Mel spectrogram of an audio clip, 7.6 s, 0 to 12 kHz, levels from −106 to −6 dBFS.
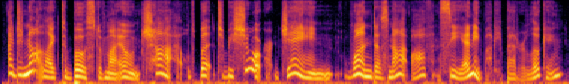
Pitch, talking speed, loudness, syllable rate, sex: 220 Hz, 175 wpm, -18 LUFS, 4.5 syllables/s, female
